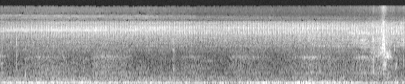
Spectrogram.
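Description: Quiet outdoor background: a steady low rumble under a faint, even high hiss, with one faint click near the middle.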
